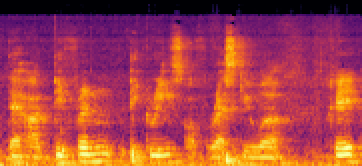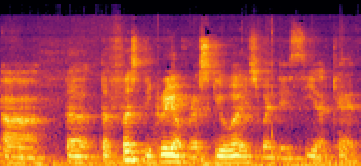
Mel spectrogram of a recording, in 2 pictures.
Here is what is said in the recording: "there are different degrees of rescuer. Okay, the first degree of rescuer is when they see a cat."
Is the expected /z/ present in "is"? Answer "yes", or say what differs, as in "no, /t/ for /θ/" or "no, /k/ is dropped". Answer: no, /s/ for /z/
